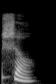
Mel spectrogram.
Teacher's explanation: Third tone dip, then rise.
